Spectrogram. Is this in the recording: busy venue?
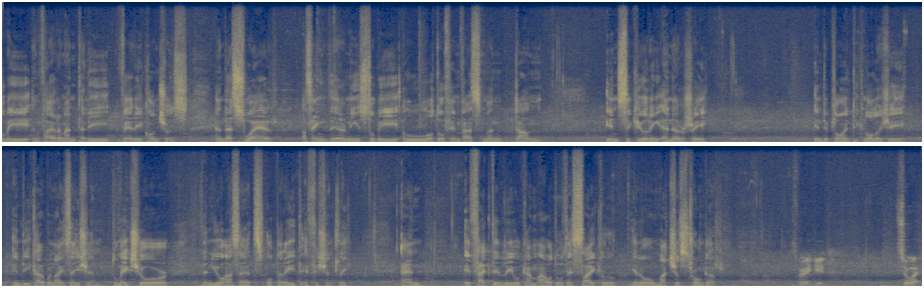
yes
